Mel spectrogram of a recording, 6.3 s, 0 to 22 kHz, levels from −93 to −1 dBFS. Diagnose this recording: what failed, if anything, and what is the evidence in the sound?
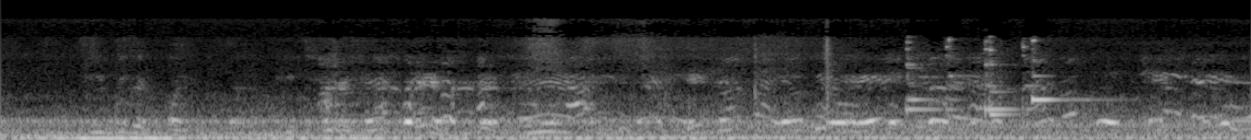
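The codec stage failed, with MP3 compression damage plainly audible throughout the clip. Nothing reaches above 12.5 kHz, so the top octave is simply missing. The sound has a watery, swirling quality. The likely cause is a starved MP3 encoder, consistent with a bitrate of about 48 kbps. Short of bits, it cut the treble at a fixed frequency. It also dropped weak spectral lines, which flicker on and off between frames and cause the swirl.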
